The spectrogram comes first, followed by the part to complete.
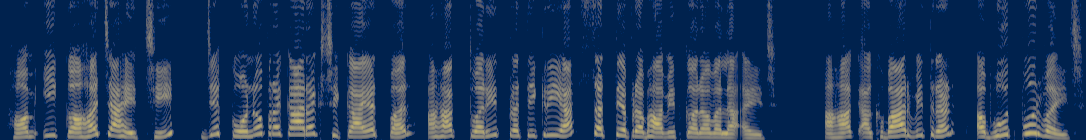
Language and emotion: Maithili, happy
